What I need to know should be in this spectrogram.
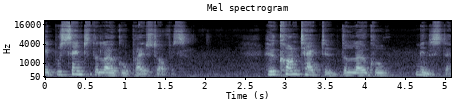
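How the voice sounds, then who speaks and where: Her fairly low voice carries vocal fry and a dark, mellow tone as the woman talks at a moderate pace. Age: 80s+. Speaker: war widow's daughter recalling family history. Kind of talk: personal recollection, oral history.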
